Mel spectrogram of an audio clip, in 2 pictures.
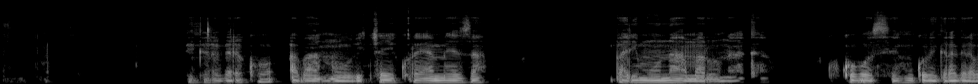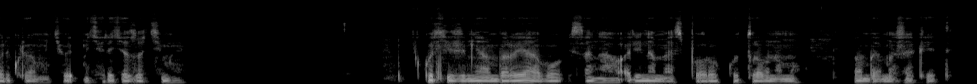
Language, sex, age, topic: Kinyarwanda, male, 18-24, government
